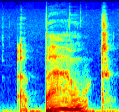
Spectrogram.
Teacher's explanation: Quando invece andiamo su about, col fatto che la sillaba accentata è la seconda, in quel caso lì quella A sì che può essere pronunciata con una schwa. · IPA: /ə/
